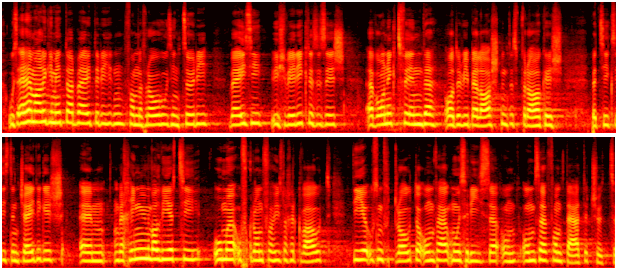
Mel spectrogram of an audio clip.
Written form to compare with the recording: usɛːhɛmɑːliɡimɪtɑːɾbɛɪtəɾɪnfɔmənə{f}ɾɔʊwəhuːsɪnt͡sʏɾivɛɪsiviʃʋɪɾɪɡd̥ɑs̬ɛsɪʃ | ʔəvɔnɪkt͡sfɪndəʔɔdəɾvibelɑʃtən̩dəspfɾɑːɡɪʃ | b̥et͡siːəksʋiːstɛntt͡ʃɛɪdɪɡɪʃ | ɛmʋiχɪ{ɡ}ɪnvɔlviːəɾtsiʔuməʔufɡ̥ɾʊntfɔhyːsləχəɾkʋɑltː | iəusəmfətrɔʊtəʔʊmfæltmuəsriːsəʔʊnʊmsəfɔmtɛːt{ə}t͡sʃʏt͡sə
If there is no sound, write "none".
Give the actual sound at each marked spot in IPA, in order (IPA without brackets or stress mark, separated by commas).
f, ŋ, ə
